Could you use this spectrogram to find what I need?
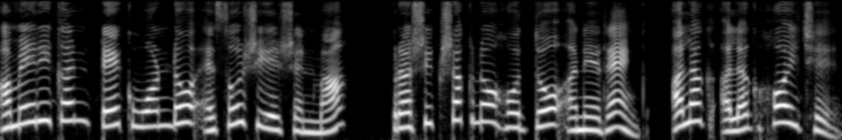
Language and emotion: Gujarati, neutral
